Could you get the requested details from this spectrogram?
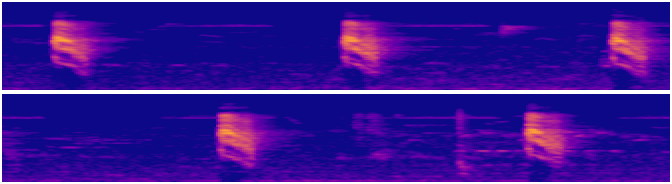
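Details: Long-tailed shrike, used to stimulate reluctant birds to sing, giving five sharp, harsh downslurred notes spaced roughly every one and a half seconds, with faint softer sounds between them.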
